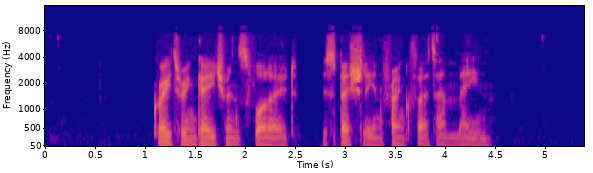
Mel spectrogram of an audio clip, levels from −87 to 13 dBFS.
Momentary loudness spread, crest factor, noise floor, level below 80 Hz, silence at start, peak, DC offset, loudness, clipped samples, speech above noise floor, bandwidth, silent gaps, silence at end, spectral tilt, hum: 15 LU; 24 dB; -77 dBFS; -48 dBFS; 1.1 s; -2 dBFS; under 0.1%; -22 LUFS; under 0.1%; 53 dB; 9.6 kHz; none; 0.95 s; -3 dB/octave; none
